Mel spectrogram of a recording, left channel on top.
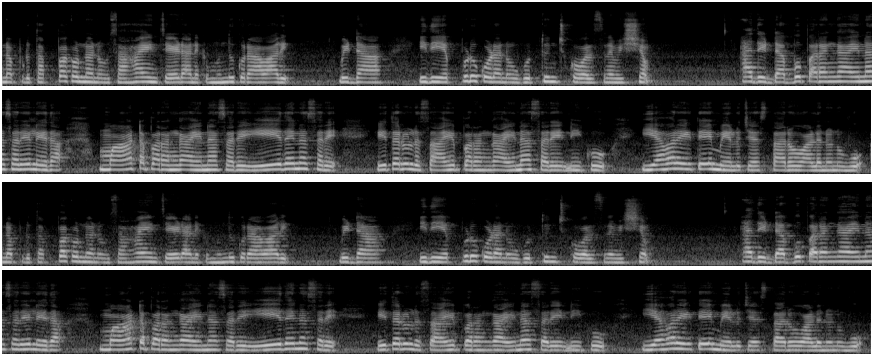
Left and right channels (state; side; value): normal; both; correlation 0.46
